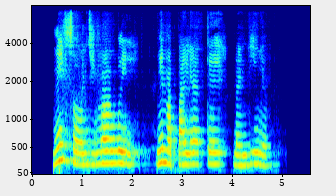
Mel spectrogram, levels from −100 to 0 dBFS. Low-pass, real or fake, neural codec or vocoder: 7.2 kHz; fake; codec, 16 kHz in and 24 kHz out, 0.6 kbps, FireRedTTS-2 codec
